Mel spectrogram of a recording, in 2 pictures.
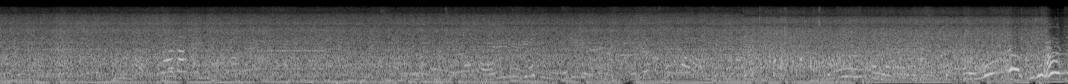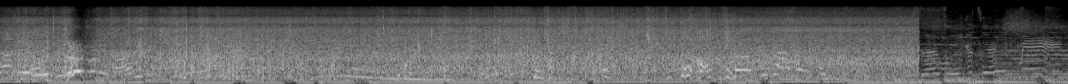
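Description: Steady rush of a waterfall and creek under background music with a slow bass line, with border collies barking and whining, loudest around the middle.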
